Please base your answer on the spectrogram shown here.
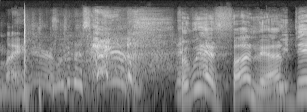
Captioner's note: laughter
